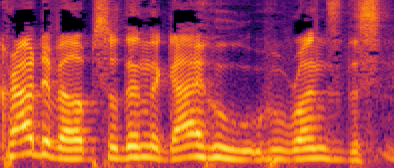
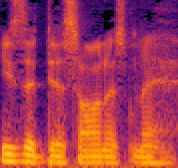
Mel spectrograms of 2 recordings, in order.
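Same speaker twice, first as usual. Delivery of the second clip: mock muttering, lower and quieter; 9 semitones lower, 7 dB quieter than usual. Retelling a comment made under the breath to a friend: imitating muttering under breath. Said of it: "beneath my breath".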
